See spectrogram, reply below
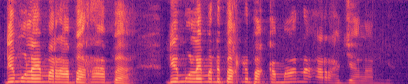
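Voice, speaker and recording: A man's voice: extremely high pitch, a little fast. A man preaching a sermon as pastor, telling a story and mixing English phrases into his talk. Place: church service.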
